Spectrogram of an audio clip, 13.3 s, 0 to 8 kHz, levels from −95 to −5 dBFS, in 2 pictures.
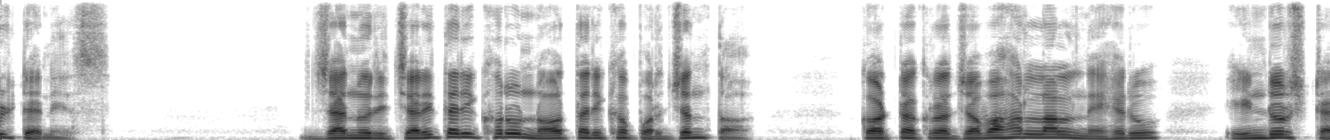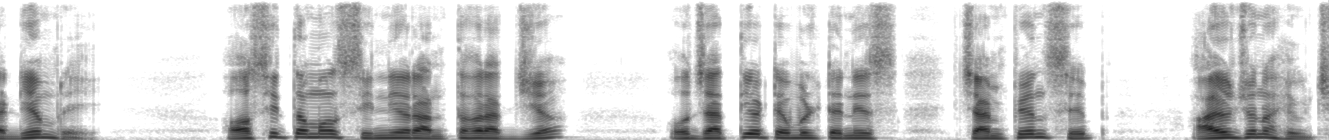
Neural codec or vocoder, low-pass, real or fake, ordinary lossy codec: none; none; real; none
